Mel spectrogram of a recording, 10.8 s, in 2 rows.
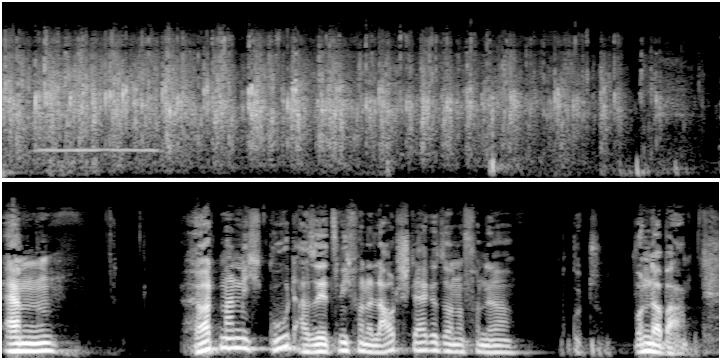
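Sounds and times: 
audience applause: 0:00.0 - 0:05.3
speech: 0:05.4 - 0:05.9, 0:06.8 - 0:10.7.

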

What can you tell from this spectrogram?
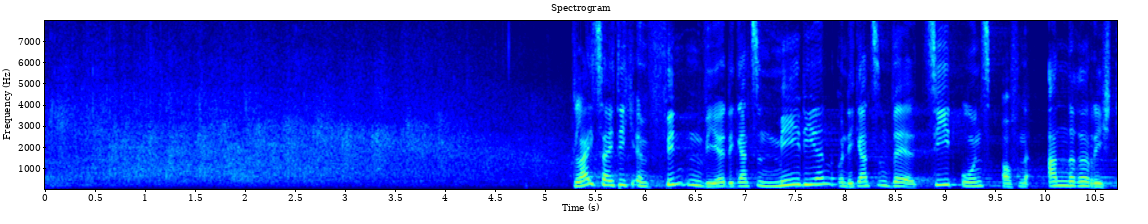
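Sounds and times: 
audience applause: 0:00.0 - 0:05.3
speech: 0:05.3 - 0:10.7.

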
